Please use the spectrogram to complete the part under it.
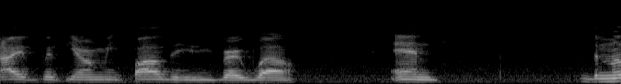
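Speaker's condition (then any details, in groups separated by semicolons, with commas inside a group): Slurred speech after coma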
